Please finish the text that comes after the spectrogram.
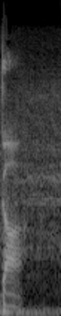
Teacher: The ga sound, known as a velar plosive, is made at the back of the mouth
